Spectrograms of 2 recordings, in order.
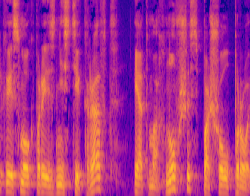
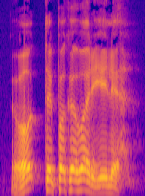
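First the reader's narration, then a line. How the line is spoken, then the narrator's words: Grumbling. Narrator (Russian): пробурчал Джек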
